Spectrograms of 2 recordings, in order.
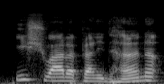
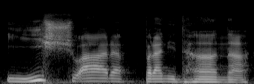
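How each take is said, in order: First: The term is pronounced in a plain, everyday way. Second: The term is pronounced in a more careful way.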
